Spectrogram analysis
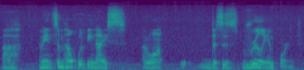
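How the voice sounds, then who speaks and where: A man's voice: a little high, fairly even intonation, normal speed, vocal fry, a little hiss or hum, rough recording. A man working as game master, casually narrating and improvising characters for a tabletop role-playing game.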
